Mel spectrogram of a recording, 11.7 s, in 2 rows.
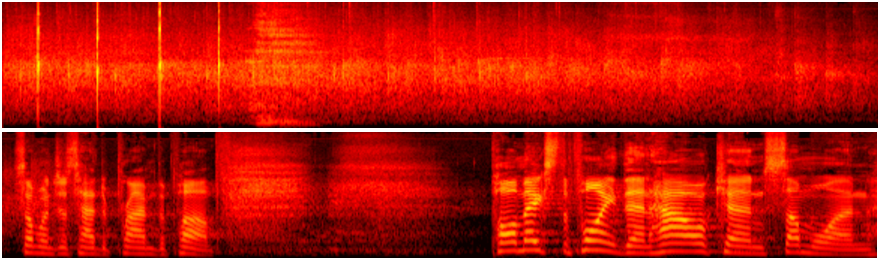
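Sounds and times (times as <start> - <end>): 
audience clapping: 0.0 - 6.5
speech: 6.0 - 7.5, 9.1 - 11.6.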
